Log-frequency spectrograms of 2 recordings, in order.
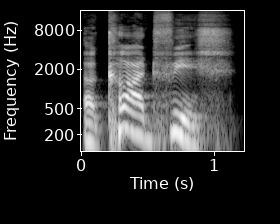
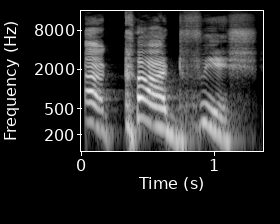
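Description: First: Slow, slightly raised, stunned echo; taken-aback captain, slow; blank echo. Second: Very high, drawn-out insult; squeaked-up mimic of a pirate; mocking voice. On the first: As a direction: repeat it blankly, drawn out. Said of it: "Hook echoed blankly". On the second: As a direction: taunt him high and slow. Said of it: "replied the". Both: A narrator's reading.

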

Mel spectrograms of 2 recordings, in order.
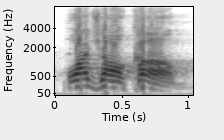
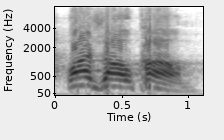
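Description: First: A lightly voiced Southern deacon with a Southern accent. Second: Put-on broader Southern accent with a laugh in it. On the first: Deacon questioning a kneeling young man, mild Southern accent. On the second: Preacher repeating the deacon's question, laughing Southern accent. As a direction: lay the Southern accent on thicker while laughing. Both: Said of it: "I don't speak Southern".

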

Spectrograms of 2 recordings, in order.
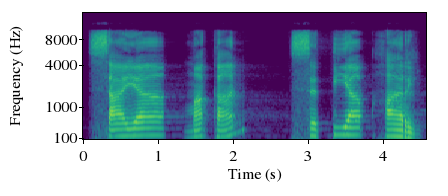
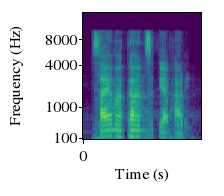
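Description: First: Each word of Saya makan setiap hari slow and spaced. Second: Said in the usual way. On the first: Shown as a demonstration. Teacher to learners, slow model sentence. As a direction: spell the sentence out slowly. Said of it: "Or the normal speed would be". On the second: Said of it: "the normal speed would be".

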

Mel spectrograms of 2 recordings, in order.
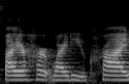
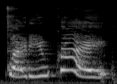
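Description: First: Lightly voiced tender mother; mother's gentle voice. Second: High-pitched mock sobbing read; imitated tearful reading. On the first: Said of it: "she hears her mother's voice". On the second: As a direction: act out bawling while reading aloud. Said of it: "I was, just, like, cry".

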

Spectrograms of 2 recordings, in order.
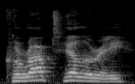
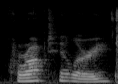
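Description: First: Louder, punchy Trump rally voice; loud Trump impression. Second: Trump impression. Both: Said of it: "You just have to channel".

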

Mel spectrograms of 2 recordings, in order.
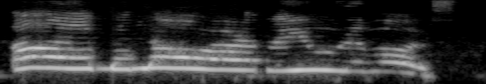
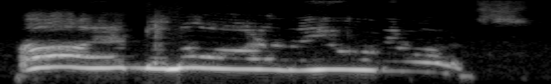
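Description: First: High crying boast; cling to pride through the pain; wailing boast. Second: High, crying shouted boast. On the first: Wounded father taunting sons, high wailing. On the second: Wounded father shouting at sons, crying out. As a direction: bellow it desperately. Repeated louder. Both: Acted.

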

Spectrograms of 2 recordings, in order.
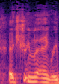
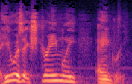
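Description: First: Extremely punched and falling; stress on Extremely. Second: Leaning on extremely angry; emphatic. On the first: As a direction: repeat it for weight, hitting Extremely. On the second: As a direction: savour the phrase. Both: Real, not acted. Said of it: "I like that word better".

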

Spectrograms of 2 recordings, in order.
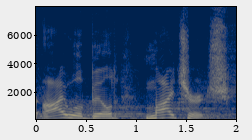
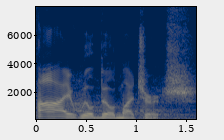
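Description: First: "my" lifted high and drawn out; emphatic "my church", higher and deliberate; stress on my. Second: "I" stressed and drawn out, the rest falling away; "I" carries the main emphasis, ending on a fall. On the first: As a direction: slowly punch "my" to claim ownership. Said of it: "But note too, he says". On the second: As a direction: slowly lean on "I" as the one doing it. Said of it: "notice who's doing the building". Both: Shown as a demonstration.

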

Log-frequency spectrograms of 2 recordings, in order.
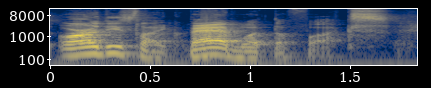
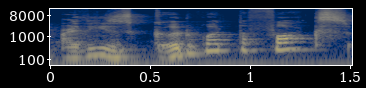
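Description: First: Loud, heavy stress on "bad", falling at the end; questioning bad reading. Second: Slow, softer, higher, rising on "good what the fucks"; questioning good reading. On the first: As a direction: punch "bad what the fucks" and let it drop. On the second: Acted. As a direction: ask "good what the fucks" lightly, lifting the pitch at the end. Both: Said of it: "I wasn't sure where you were actually leaning".

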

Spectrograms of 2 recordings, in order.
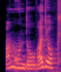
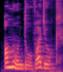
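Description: First: Slow, lightly voiced heavy man, admiring; a hint of a stout man savouring the thought; lightly voiced stout landlord, slow and admiring; admiring Mr Harris. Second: Mr Harris. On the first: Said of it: "mondta mister Harris csodálattal". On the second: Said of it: "mondta végre". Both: A narrator's reading.

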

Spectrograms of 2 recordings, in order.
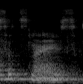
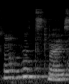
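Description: First: Whispered. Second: Said in the usual way. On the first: Real, not acted. Repeats compliment, second time whispered.

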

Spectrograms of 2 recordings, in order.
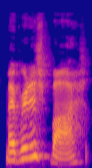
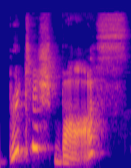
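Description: First: Said in the usual way. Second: Put-on high, slow posh British accent on British boss; a camp posh British accent, stretched slowly. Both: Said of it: "posh British accent".

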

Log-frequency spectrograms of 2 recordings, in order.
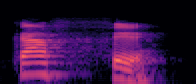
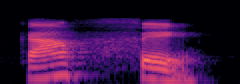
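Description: First: Café with fé stronger than ca; stress on FÉ. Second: Final syllable stressed. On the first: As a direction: lean on the last syllable fé. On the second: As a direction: hit fé hard. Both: Shown as a demonstration. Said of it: "O fé é mais forte que o K".

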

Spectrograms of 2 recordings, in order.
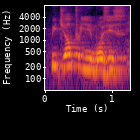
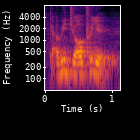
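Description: First: A lightly higher, casual voice of God handing out a task; offhand, like asking a small favour; God's call, voiced higher. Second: Said in the usual way. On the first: God calling Moses to a wee job, breezy and higher. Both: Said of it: "and then God goes".

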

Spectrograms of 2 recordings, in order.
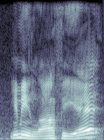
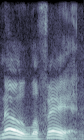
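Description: First: LAFAYETTE said "lah-fee-ET"; French-style correction. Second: LAFAYETTE said "luh-FAY-it"; higher insistent no, then Lafayette stressed on FAY; local pronunciation. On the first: Newcomer corrects a local, Lafayette as "lah-fee-ET". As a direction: ask with Lafayette ending in a stressed ET. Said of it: "Spell it for me". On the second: Local corrects the newcomer, Lafayette as "luh-FAY-it". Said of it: "they're like". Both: Retold or imitated.

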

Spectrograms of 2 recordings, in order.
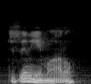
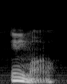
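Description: First: Said in the usual way. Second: "Any" repeated higher with emphasis; stress on any. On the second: Real, not acted. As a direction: hit "Any" hard and high.

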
